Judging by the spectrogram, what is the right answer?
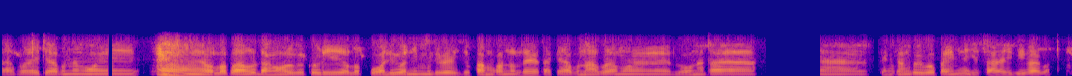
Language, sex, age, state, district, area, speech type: Assamese, male, 45-60, Assam, Majuli, urban, conversation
